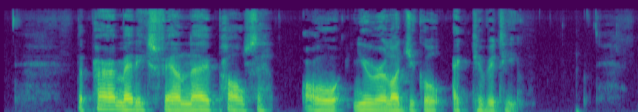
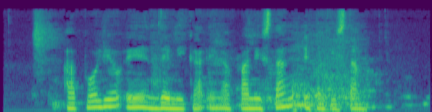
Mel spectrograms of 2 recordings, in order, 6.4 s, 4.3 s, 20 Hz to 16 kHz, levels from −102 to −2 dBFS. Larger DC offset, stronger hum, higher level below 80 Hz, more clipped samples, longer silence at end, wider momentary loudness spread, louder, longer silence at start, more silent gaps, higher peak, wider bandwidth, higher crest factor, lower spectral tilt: neither; neither; about the same, -50 dBFS vs -52 dBFS; neither; first, 0.6 s vs 0.05 s; about the same, 14 LU vs 14 LU; about the same, -22 LUFS vs -22 LUFS; first, 0.8 s vs 0.35 s; neither; first, -4 dBFS vs -8 dBFS; about the same, 11.5 kHz vs 11.5 kHz; about the same, 18 dB vs 16 dB; about the same, -5.5 dB/octave vs -6 dB/octave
